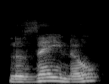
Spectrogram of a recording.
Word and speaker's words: Lozano: And recent rumours, PSV Lozano, that's how you pronounce his name, he's actually 4 days younger than me.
